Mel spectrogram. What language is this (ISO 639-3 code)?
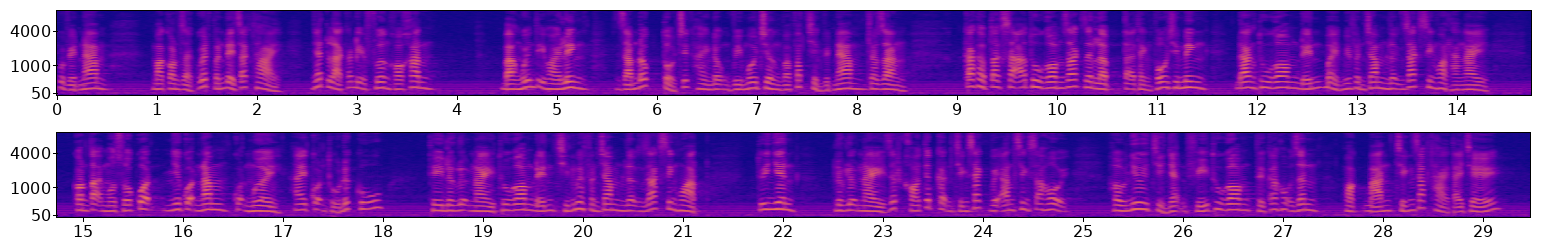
vie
